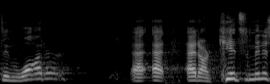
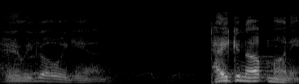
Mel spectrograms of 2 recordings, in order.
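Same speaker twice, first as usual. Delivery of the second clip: put-on Southern Alabama accent, very low-pitched; 9 semitones lower, 4 dB quieter than usual. Voicing what people mutter when the offering is taken, in a southern alabama accent. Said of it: "I don't know why I sounded like I was from, like, Alabama".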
